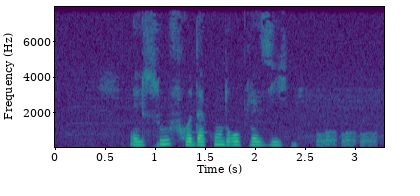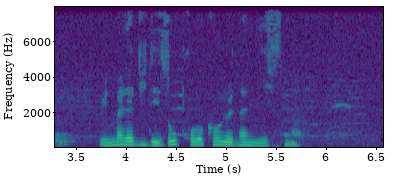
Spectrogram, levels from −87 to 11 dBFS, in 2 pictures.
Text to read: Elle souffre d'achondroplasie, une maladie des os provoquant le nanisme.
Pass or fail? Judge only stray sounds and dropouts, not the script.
fail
